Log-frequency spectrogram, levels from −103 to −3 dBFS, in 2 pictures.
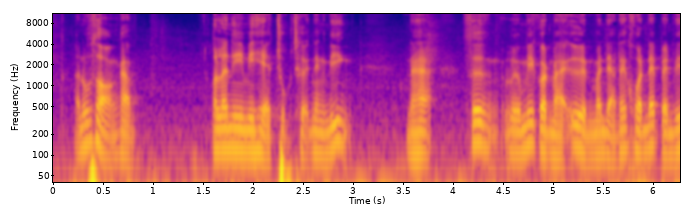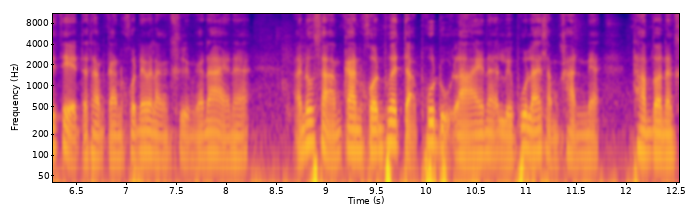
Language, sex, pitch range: Thai, male, 95-115 Hz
